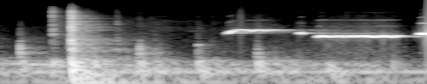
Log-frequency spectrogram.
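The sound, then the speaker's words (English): A sharp thud or door knock, then Miss Brooks whistles a tune loudly and clearly in the hall right outside Daddy's office, holding steady notes that step between pitches. No one speaks. “Do you think you should whistle so loudly, Miss Brooks?”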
